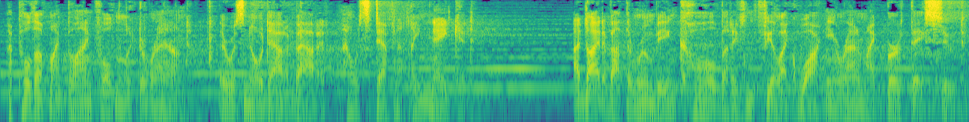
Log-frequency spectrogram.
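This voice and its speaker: A world-weary private eye in a radio play, very low in pitch. He narrates his misfortunes with dry, self-mocking wit. Long reverb and clear music surround the voice. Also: brisk. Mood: wry narration. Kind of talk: noir scripted narration, radio play acting.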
